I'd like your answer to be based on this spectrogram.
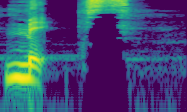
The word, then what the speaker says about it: Mx: Now, Mix, MX, is a gender-neutral title given to those who choose not to identify with the gender, and it's pronounced, once again, as Mix.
